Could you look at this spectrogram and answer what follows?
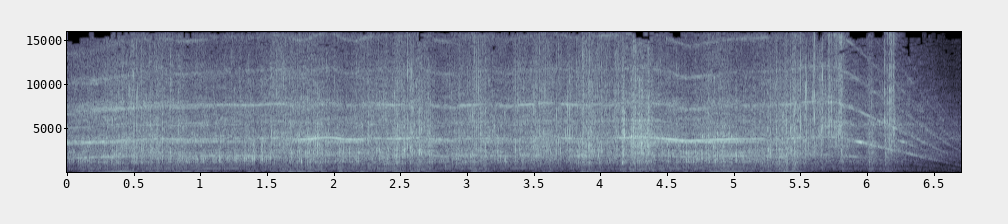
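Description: Breville electric hand mixer running at speed, its silicone-tipped beaters whirring through loose cream cheese cookie batter in a stainless steel bowl, with a steady motor whine. Near the end the whine falls in pitch and dies away as the mixer is switched off.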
